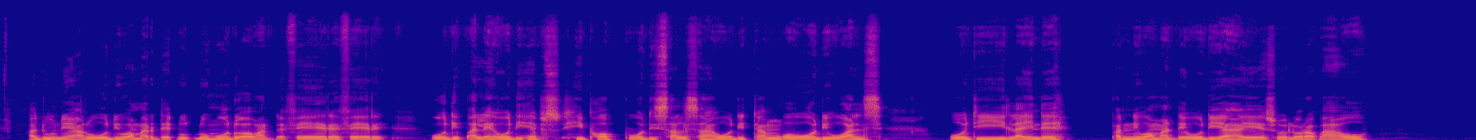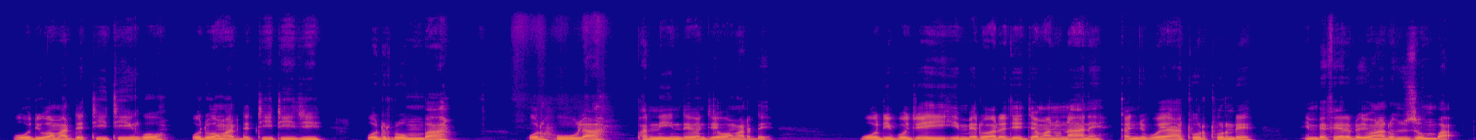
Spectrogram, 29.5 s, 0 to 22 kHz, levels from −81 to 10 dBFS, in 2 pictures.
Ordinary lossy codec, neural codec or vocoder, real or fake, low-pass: none; none; real; 19.8 kHz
